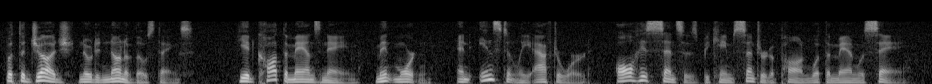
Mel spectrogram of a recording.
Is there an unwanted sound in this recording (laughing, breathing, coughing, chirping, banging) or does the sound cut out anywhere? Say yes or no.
no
